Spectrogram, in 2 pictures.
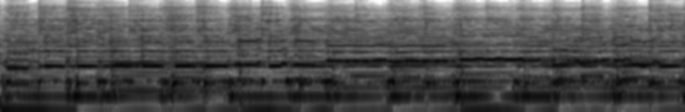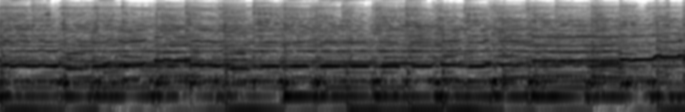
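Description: Bulgarian tamburas (long-necked plucked lutes) playing a Pirin folk tune over a steady low drone, starting abruptly.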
